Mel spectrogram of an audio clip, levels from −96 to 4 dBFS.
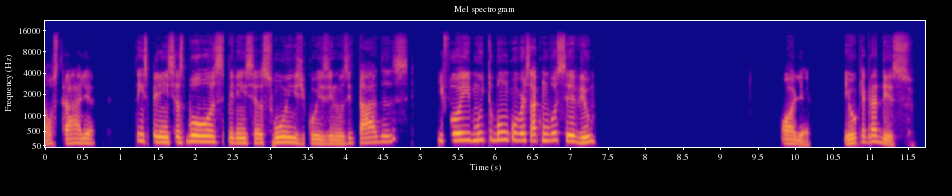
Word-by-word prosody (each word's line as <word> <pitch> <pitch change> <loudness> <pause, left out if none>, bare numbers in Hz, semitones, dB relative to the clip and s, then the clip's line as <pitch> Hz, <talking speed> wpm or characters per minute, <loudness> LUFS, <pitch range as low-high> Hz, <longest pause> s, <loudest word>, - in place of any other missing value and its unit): Austrália. 135 +2 -3 0.5
Tem 210 - -4
experiências 165 -4 +1
boas, 180 -2 +5
experiências 145 -2 -1
ruins 160 -1 +3
de 125 - -10
coisas 125 -3 -4
inusitadas 150 - -4 0.4
e 205 - -5
foi 225 +1 +4
muito 230 +4 -1
bom 235 +1 -1
conversar 220 -3 0
com 215 0 -2
você, 220 -3 +2
viu? 160 +3 +2 2.5
Olha, 110 -9 -1 0.4
eu 130 +4 +2
que - - -4
agradeço. 170 - -3
160 Hz, 105 wpm, -21 LUFS, 135-205 Hz, 2.5 s, boas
